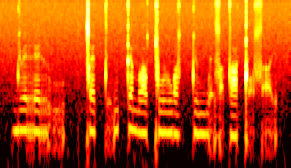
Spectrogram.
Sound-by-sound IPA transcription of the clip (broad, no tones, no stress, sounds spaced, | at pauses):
d ʉ e̯ r e r ṵ | ǀ ɛ tː ḛ ŋ tː ɛ m lˠ ə o̯ ǀ u l w ɔ z tː ʉ m w ɛ̰ z ə̰ tˤ ɛ ǃ ɔ̰ sˤ ḛ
